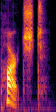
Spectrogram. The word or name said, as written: parched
